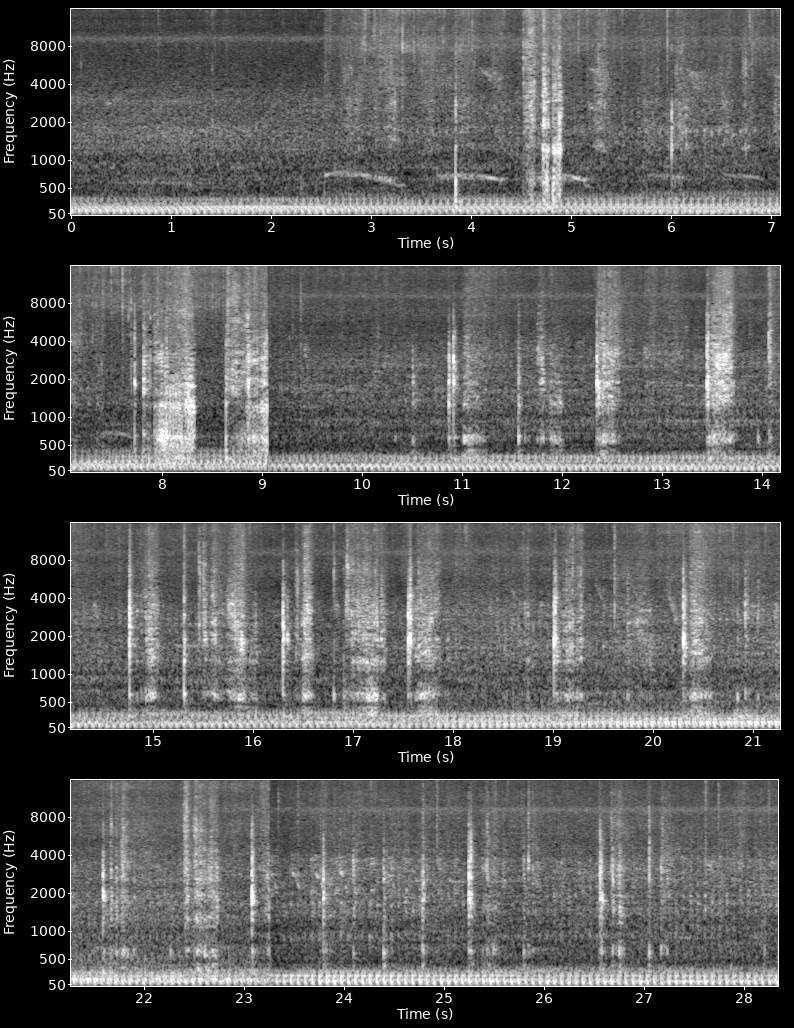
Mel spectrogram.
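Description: Chopped onion and green chillies sizzling in oil in a terracotta clay pot, with frequent short scrapes and taps of a metal spoon stirring against the pot. A steady low hum runs underneath.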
